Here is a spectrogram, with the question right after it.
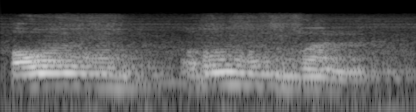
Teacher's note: There's a vowel in front and a vowel behind. That F then gets the V sound.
